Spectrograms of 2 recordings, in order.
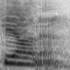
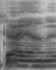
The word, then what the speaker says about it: Guiana: so another surprise yes french kiana french guyana depending on how you say it french guiana is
